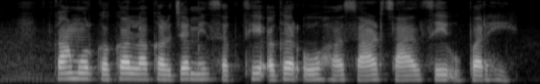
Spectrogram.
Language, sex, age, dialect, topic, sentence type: Chhattisgarhi, female, 18-24, Western/Budati/Khatahi, banking, statement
